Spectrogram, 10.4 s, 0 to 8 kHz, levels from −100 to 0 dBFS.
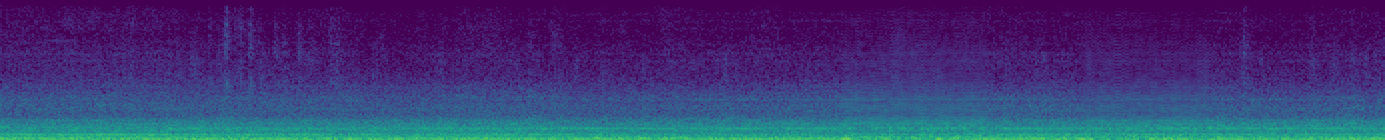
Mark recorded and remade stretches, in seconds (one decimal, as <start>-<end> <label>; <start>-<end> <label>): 0.0-6.3 recorded; 6.3-7.4 remade; 7.4-8.1 recorded; 8.1-9.1 remade; 9.1-10.4 recorded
